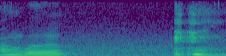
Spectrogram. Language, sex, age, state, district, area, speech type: Bodo, female, 45-60, Assam, Kokrajhar, rural, spontaneous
